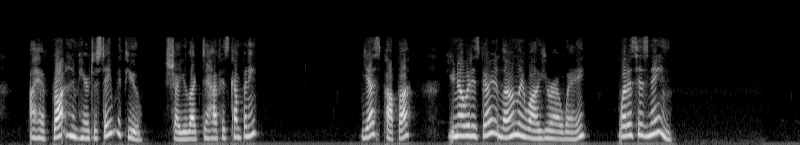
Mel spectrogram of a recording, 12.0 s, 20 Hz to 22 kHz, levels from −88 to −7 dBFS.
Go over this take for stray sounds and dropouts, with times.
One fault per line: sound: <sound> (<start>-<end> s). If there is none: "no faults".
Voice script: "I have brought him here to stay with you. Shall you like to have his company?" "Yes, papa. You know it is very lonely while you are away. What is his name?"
no faults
